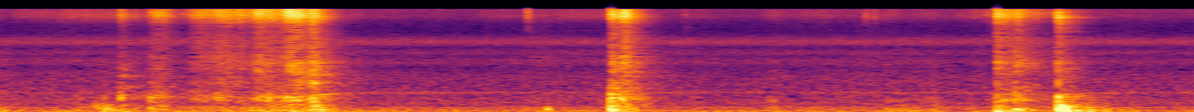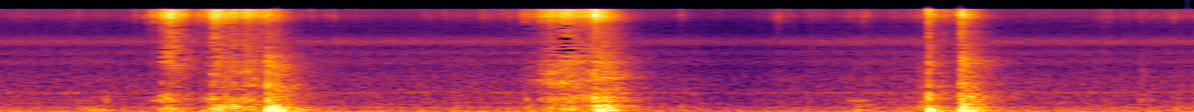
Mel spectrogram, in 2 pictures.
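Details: Sharp bursts of ripping and tearing cardboard recur every couple of seconds in a small indoor room, with no animal call between them.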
